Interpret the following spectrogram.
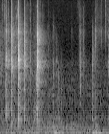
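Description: A deck of tarot cards being shuffled by hand: a quick run of crisp card clicks that thins out to a few scattered ones after about a second.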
